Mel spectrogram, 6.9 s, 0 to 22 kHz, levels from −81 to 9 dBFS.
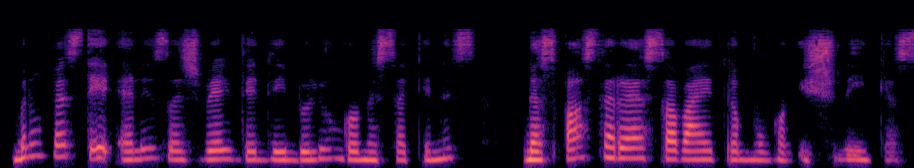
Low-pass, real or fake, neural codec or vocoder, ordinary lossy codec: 10.8 kHz; fake; codec, 24 kHz, 0.9 kbps, WavTokenizer, medium speech release version 1; AAC, 48 kbps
